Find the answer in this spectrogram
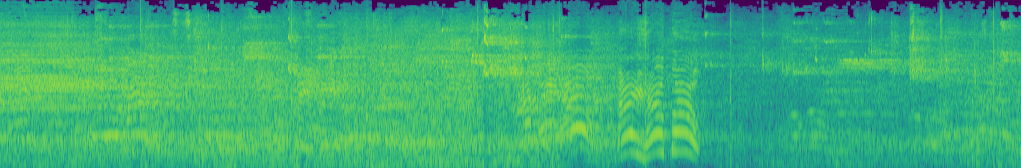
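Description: Basketball being dribbled on a hardwood gym floor, with crowd chatter echoing in a large hall. A quick run of sneaker squeaks on the court comes about five to seven seconds in and is the loudest sound.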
